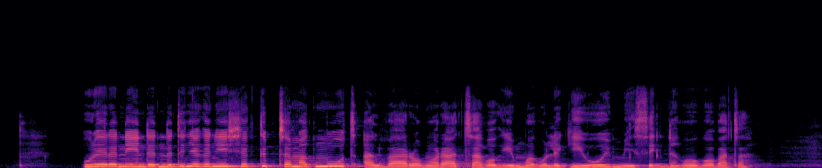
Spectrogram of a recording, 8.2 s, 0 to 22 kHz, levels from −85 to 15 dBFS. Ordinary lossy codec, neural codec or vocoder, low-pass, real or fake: none; none; 10.8 kHz; real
